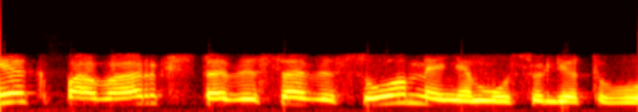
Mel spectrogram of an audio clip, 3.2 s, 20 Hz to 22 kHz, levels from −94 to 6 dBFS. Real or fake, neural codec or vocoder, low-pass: real; none; 7.2 kHz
